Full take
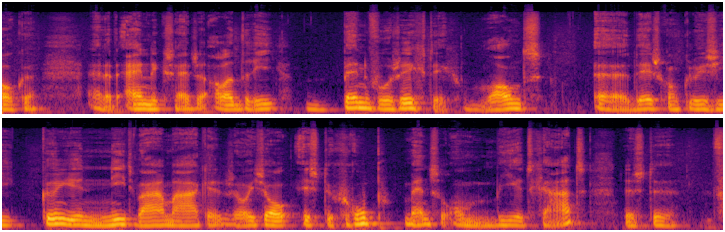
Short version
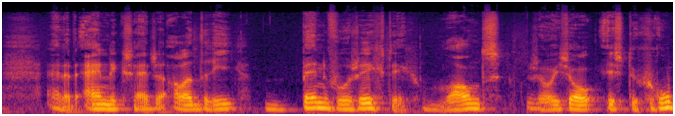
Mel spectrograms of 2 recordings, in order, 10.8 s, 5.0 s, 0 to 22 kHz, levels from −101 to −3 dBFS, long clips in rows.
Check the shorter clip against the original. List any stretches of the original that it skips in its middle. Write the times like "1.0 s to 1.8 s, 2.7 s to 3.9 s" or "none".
4.2 s to 7.1 s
